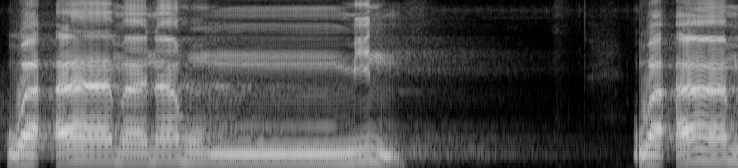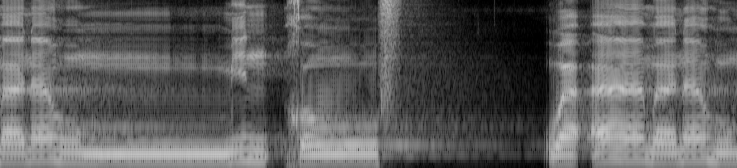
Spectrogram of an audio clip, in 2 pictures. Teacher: huruf mim sukun bertemu dengan mim. Ditahan dan ditekan ya, ditahan dan ditekan 2 harokat. Wa amanahum min, wa amanahum min khauf, wa amanahum ya, ditahan dan ditekan, kemudian didengungkan 2 harokat.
